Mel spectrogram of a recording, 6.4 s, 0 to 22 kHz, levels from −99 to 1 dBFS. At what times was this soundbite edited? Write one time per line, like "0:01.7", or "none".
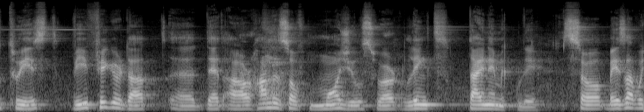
none

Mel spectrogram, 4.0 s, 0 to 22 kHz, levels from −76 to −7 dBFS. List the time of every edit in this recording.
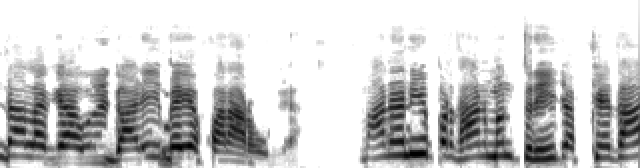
0:02.4

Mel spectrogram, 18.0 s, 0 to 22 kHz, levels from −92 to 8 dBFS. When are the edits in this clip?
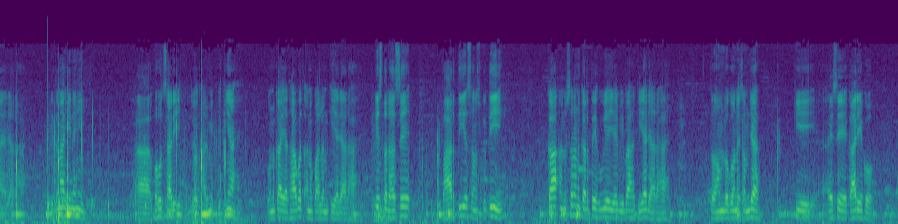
0:01.0
0:07.3

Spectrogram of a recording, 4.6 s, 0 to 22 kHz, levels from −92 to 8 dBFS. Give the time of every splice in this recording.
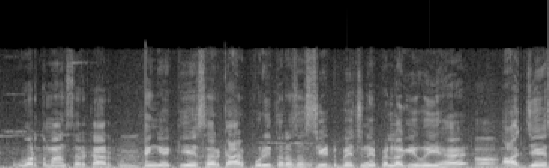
0:01.2

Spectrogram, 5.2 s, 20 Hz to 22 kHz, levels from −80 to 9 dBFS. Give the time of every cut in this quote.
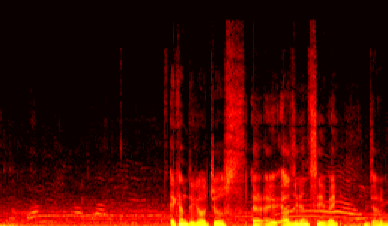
0:03.3

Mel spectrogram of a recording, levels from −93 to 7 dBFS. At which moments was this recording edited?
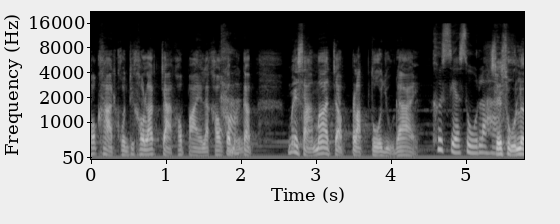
none

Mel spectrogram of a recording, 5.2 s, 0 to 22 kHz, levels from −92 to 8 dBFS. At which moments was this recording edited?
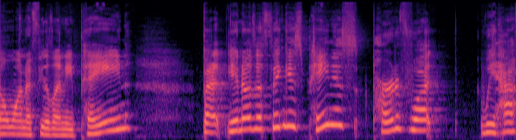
none

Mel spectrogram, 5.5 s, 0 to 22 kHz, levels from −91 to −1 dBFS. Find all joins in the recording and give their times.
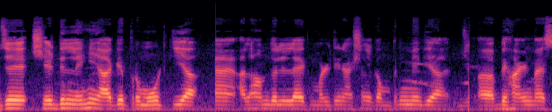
0:02.2
0:04.6

